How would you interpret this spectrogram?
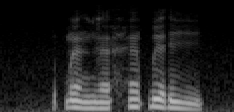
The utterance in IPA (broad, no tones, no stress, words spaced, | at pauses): ɓɛ̃ɡɛ̃ hẽɓeɾi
